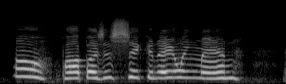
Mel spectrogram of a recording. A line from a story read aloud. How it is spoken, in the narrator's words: Dagwood moans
